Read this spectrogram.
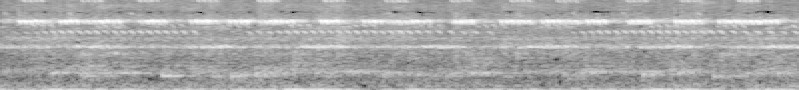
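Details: Several crickets trilling, recorded for chasing off rats, falling asleep and teaching cage birds: piercing high pulsed chirps in steady layered bands, a slight murmur of lower sound underneath.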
